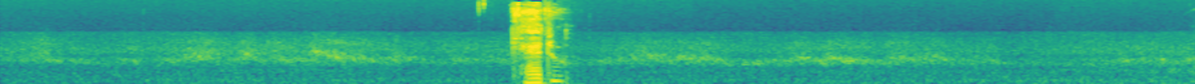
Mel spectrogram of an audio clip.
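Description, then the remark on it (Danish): A steady, breathy rush of wind blowing over desert sand hisses continuously across the whole stretch, soft and even, briefly interrupted by a short spoken question partway through. “Det er vinden, der blæser hen over ørkenens sand.”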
